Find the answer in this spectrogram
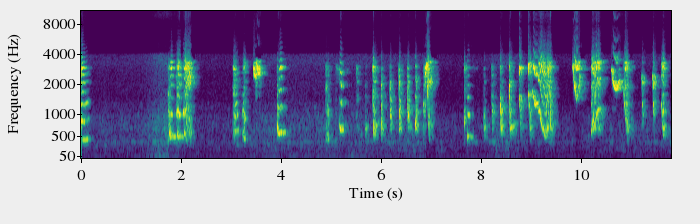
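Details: Pet Quaker parrot practicing words during cage time, scattered raspy syllables building into quicker chatter and squeaky speech-like phrases toward the end, with faint room noise.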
